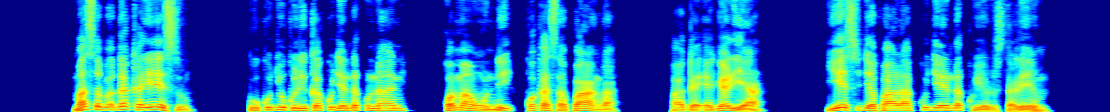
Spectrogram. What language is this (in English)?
Matengo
